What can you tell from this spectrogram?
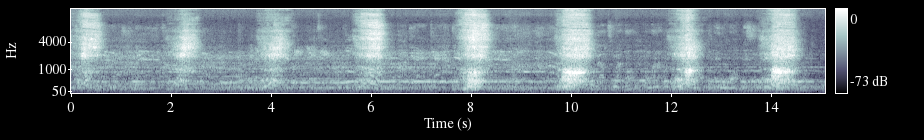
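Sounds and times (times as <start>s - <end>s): person snoring: 0.0s - 2.8s, 3.6s - 4.6s, 5.5s - 6.5s, 7.5s - 8.7s, 9.6s - 10.5s, 11.9s - 12.8s, 13.7s - 14.7s.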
